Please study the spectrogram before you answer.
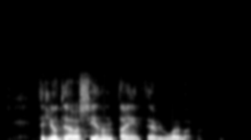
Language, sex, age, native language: Icelandic, male, 30-39, Icelandic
